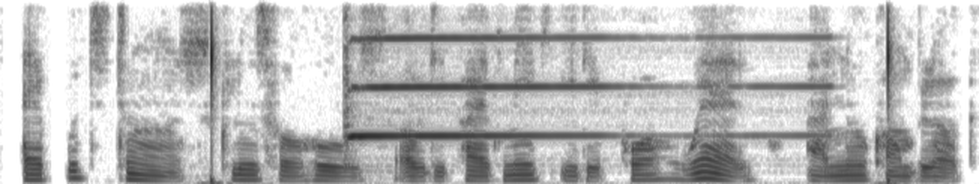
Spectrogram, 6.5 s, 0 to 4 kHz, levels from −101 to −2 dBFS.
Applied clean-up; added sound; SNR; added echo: none; Bowed string instrument + Finger snapping; -2 dB; none.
